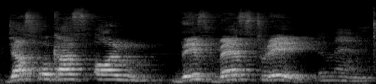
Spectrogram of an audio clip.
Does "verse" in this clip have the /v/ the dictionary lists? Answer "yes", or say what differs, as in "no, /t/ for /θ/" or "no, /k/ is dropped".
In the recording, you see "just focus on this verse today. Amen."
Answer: no, /b/ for /v/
